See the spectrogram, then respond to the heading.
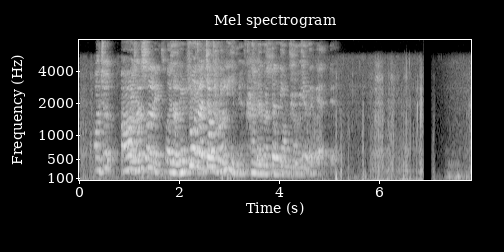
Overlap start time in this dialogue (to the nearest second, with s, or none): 1 s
